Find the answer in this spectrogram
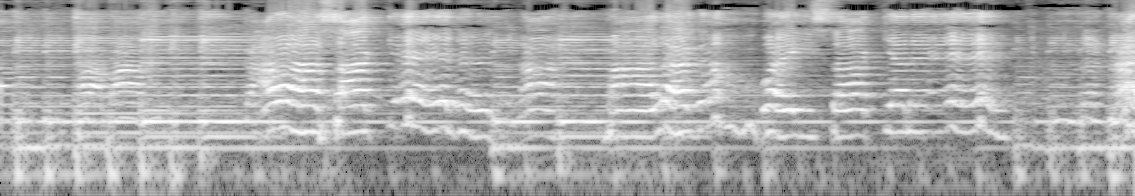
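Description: A woman singing a Maranao dayunday song with acoustic guitar accompaniment. Steady plucked guitar notes run under a sung melody that bends and wavers in pitch, the voice coming in strongest about two seconds in.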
